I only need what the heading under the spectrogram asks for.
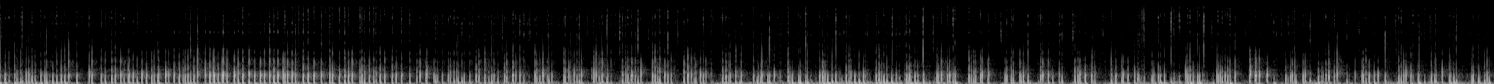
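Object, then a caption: Magnesium carbonate gym chalk block. A palm-sized solid white gym chalk block (magnesium carbonate), held in both hands over a black table, is tapped and scratched on its surfaces by long manicured nails. A dense, continuous stream of dull, low, muffled taps and scratchy rubs with no ring carries through the whole clip.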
